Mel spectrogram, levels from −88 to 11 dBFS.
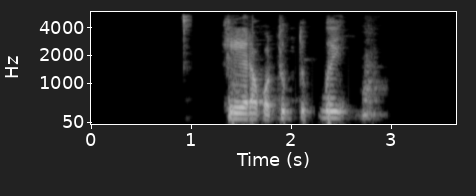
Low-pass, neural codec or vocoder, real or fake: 5.4 kHz; vocoder, 44.1 kHz, 128 mel bands every 512 samples, BigVGAN v2; fake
